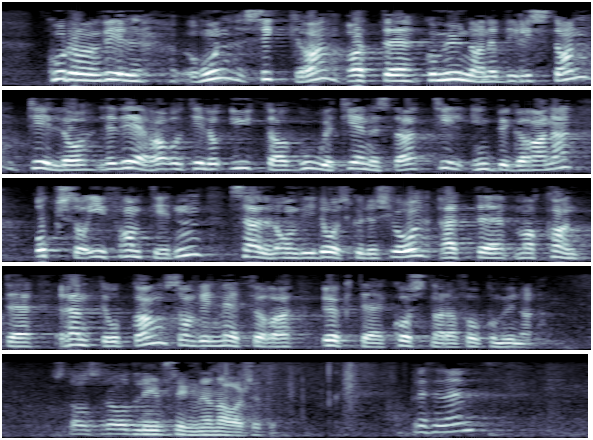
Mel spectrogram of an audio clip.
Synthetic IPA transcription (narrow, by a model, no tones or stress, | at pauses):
kʰʊɖɑnʋɪlhʊnsɪkɾəɑt̪kʊmʉːnənəbliːɾɪst̪ɑnt̪ʰɪlɔlɛʋeːɾəɔt̪ʰɪlɔʔyːt̪ɑɡuːət̪ʰjeːnəst̪əɾt̪ʰɪlɪnbʏɡəɾɑnə | ɔksɔɪfɾɑmt̪ʰiːd̪n̩ | sɛlːɔmʋɪd̪oːskʉlːəʂoːʔæt̪mɑɾkʰɑnt̪ɾɛnt̪əʊpɡɑŋsɔmʋɪlmeːd̪føːɾɑøːkt̪əkʰɔst̪nɑd̪əɾfɔɾkʊmʉːnənə | st̪ɑːt̪sɾoːd̪liːʋsʏŋnənɑʋəʂɛt̪ːə | pʰɾɛsɪd̪ɛnt̪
